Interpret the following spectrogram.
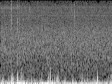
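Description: Gusty wind buffeting the microphone, a loud low rumble that swells and dips, with leaves rustling.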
